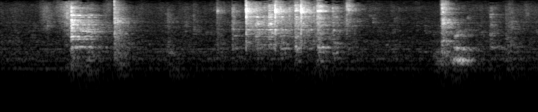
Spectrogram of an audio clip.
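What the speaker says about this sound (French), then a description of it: "Nous allons mettre une casserole à chauffer." A saucepan set on to heat in a restaurant kitchen: scattered clanks and metallic knocks of cookware and utensils, a few sharper clatters standing out over a quiet background.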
